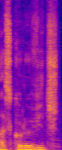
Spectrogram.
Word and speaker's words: Askolovitch: Donc vous pouvez aller checker l'Instagram Théo Askolovic, tout simplement. TCH, enfin tout simplement, c'est pas si simple que ça finalement, mais TCH à la fin en tout cas. Comme ça se prononce.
